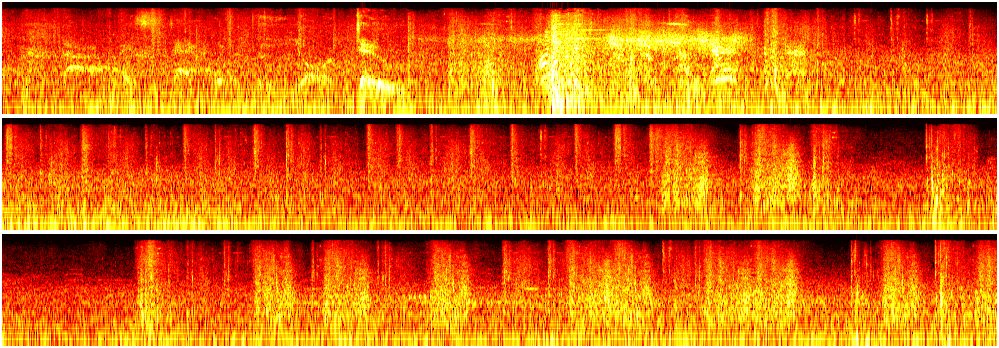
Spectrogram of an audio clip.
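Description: Footsteps crunch on dry, rocky ground.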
